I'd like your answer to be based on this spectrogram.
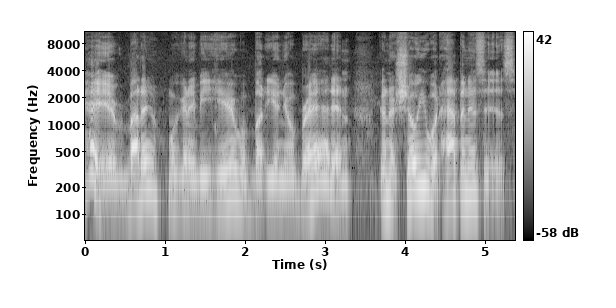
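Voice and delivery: put-on, deliberately dropped, very low deep voice. Trying out a voice for a greeting to everybody, put-on deeper voice. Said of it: "I'm trying to use a deeper voice".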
